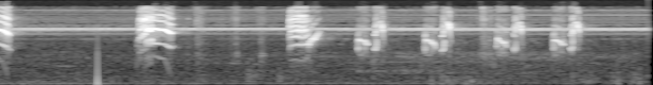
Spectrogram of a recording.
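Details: Long-tailed shrike: three loud rasping notes spaced about a second apart, followed by a quicker run of softer doubled chirps, with a constant high-pitched whine behind.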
